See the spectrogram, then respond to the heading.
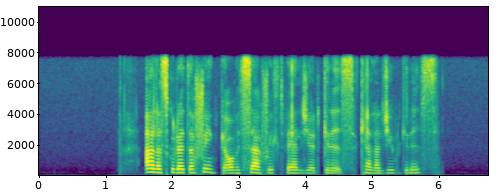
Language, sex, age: Swedish, female, 29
